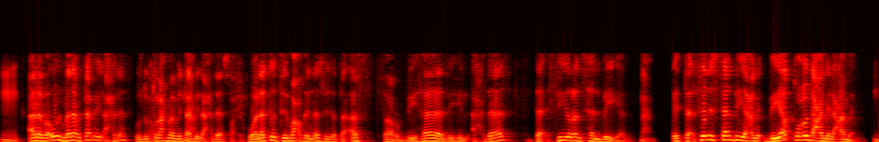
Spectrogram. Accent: Egypt; خاصة بلدنا مصر

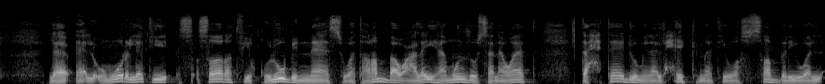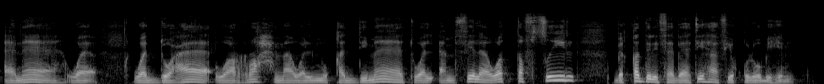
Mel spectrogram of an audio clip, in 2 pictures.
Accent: Egypt; أنا كنت أناقش بعض الناس مثلا عندنا في مصر

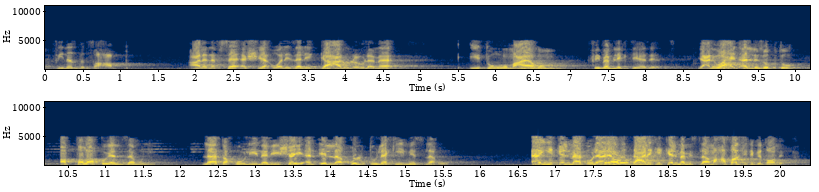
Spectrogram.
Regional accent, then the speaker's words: Egypt; الناس عندنا في مصر اللي بيأكل شعير ولا بيأكل تمر يوم العيد

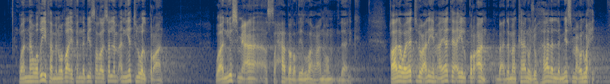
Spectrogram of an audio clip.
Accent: Saudi Arabia; ثم حولوها عندنا في السعودية وزارة التربية والتعليم وفرحنا بذلك

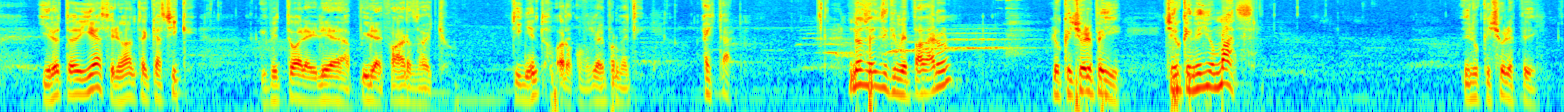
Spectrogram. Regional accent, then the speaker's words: Argentina; el clásico porteño, como somos argentinos

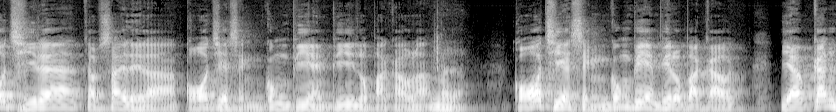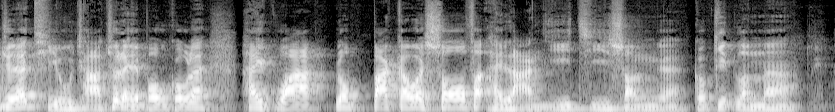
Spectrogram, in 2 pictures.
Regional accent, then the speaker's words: Hong Kong; 你看到今日呢又再測試我們香港人底線

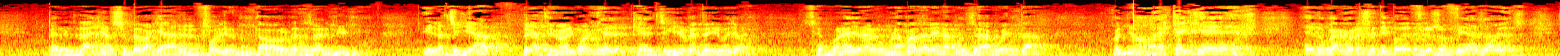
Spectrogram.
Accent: Valencian Community, Spain; mi pueblo estaba bajo el agua. Paiporta, Sedaví, Alfafar, Catarroja, Masanasa, Parque Alcosa, Albal, Torrente, Picaña.

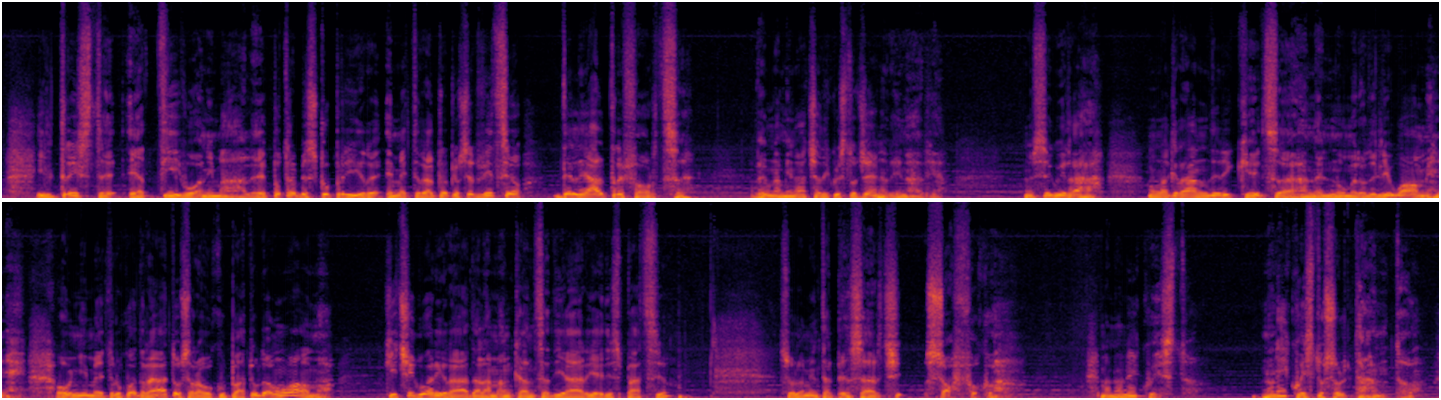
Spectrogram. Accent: Trieste, Friuli-Venezia Giulia, Italy; in quanto io sono triestino, per cui lo adoro.

